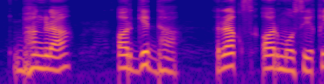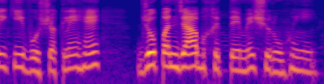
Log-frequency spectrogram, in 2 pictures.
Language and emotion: Urdu, neutral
